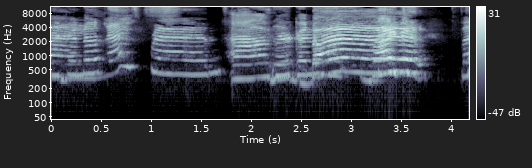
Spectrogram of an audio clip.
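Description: Young girls singing and laughing together in high voices, in three phrases, the last about two seconds long and wavering, cut off just before the end.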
